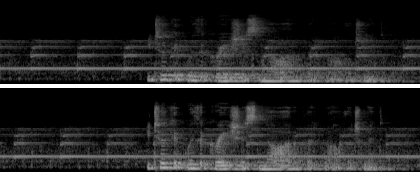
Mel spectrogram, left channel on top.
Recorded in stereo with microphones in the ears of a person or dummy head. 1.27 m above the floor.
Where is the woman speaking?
80° right, 0.8 m.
